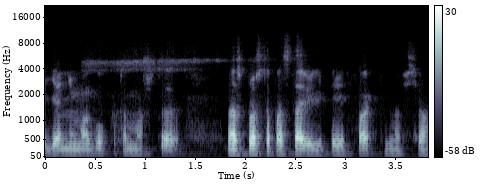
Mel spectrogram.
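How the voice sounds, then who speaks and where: A man is heard against a quiet background. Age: 20s. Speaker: professional footballer; interviewee. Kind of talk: interview. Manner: halting. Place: home room. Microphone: phone near.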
